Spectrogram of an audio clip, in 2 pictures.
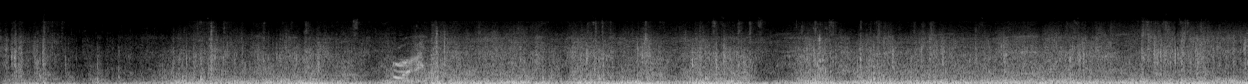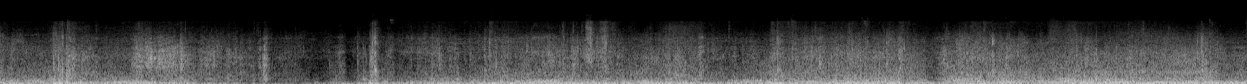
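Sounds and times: bike rattling over bumps: 0.0 - 24.9
tyre roar on dirt: 0.0 - 24.9
wind rush on microphone: 0.0 - 24.9.

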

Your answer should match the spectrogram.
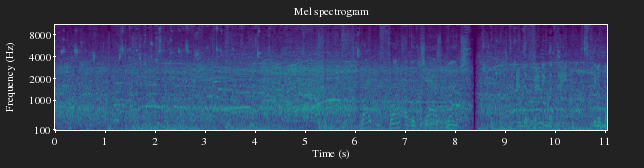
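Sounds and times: arena crowd noise: 0.0 - 11.0.

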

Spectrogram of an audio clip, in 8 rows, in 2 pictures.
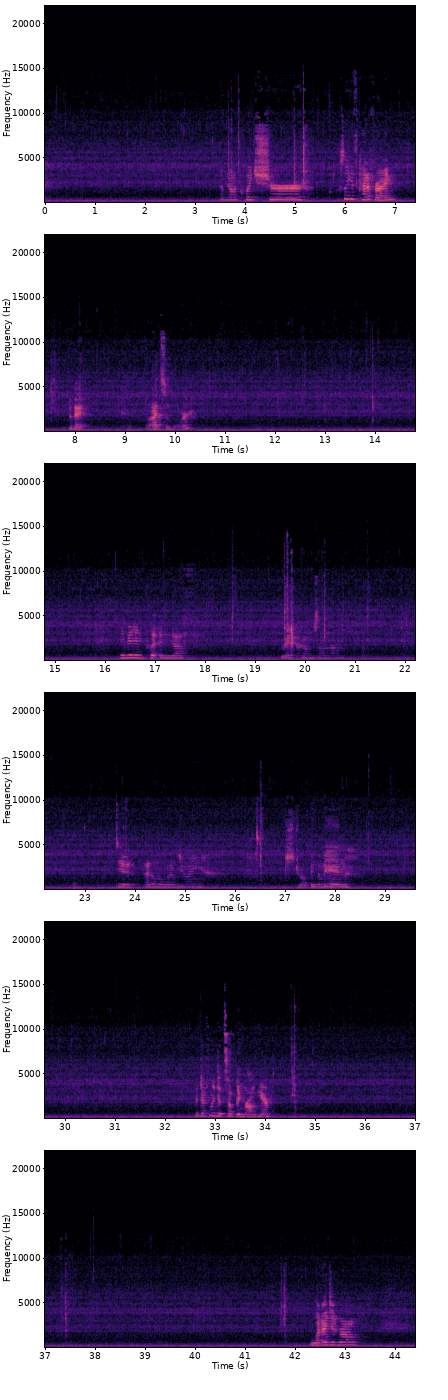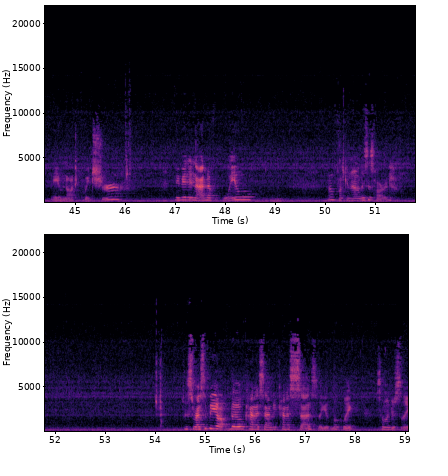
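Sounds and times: low hum: 0.0 - 59.0.

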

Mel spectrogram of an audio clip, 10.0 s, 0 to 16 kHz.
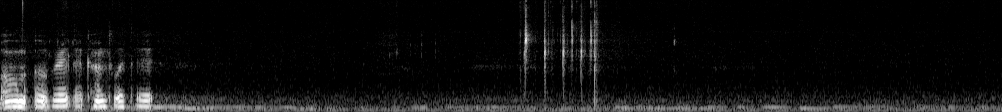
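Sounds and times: small plastic clicks and taps: 5.2 - 6.0.

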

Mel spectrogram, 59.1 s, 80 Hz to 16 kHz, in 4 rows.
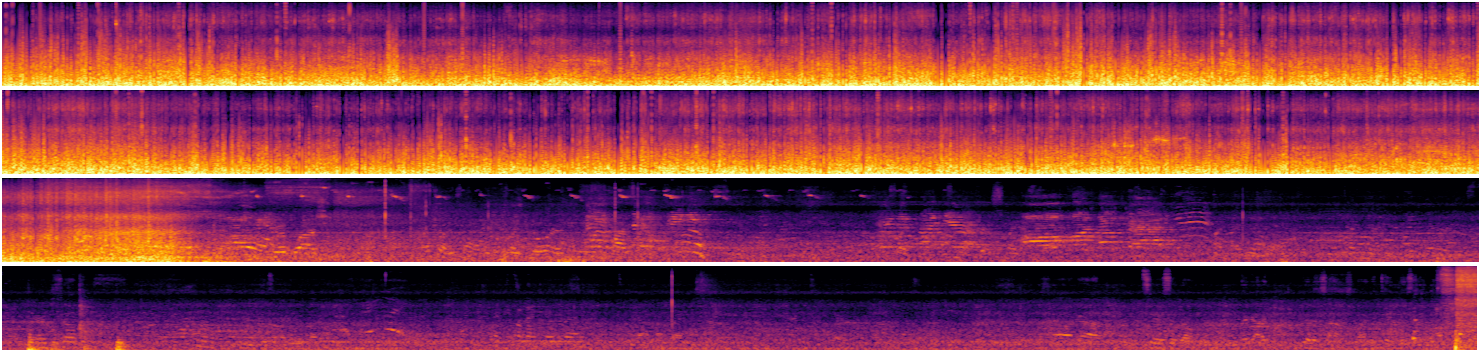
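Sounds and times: wind rushing on microphone: 0.0 - 38.3
roller coaster train rumbling: 0.0 - 59.0.

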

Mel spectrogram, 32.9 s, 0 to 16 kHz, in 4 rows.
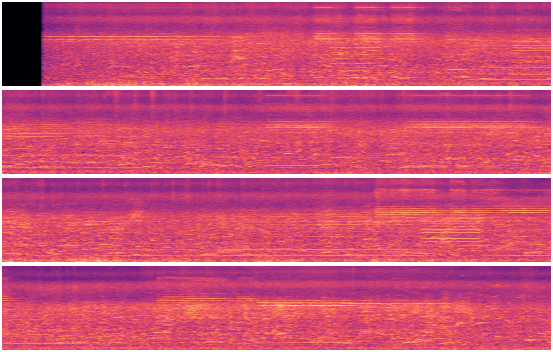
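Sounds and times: long steady horn: 0.6 - 32.0
street traffic: 0.6 - 32.9.

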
